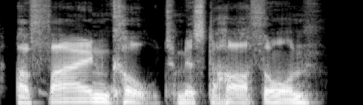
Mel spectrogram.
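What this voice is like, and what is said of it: Deep character voice. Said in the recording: “said a deep voice somewhere behind me”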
